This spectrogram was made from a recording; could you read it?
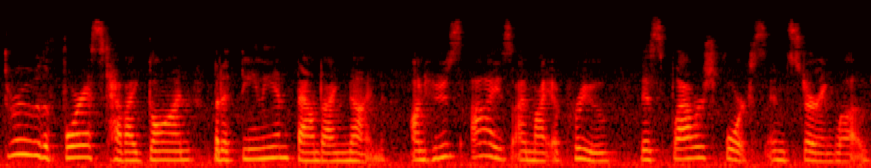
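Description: A woman voicing a mischievous male forest sprite in a slow, rhythmic dramatic verse reading. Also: medium pitch, a little mellow, a little hiss or hum, close to an everyday voice, low-quality recording. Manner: measured, rhythmic verse delivery.

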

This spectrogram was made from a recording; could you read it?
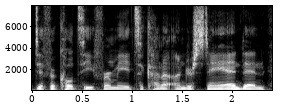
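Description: A man's voice: on the low side, flat delivery, a little fast. A man in his thirties, a doctor hosting a podcast, chatting in an upbeat, rambling way while asking questions. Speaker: podcast host, physician. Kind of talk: casual interview chat.

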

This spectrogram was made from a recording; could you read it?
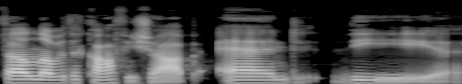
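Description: Stuffy-nosed young woman with a creaky voice. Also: sits low, completely flat delivery, moderate pace, a bit bright, no echo, clean studio sound. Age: 20s. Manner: chatty, lots of "like" and "um". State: stuffy nose from a sinus infection. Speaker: podcast host. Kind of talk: casual personal podcast chat.

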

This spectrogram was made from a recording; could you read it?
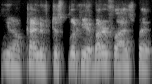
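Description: A man's voice: fairly high pitch, level tone, a little fast, slight background noise. An American man from Pennsylvania asking questions as a co-host in a casual interview chat.

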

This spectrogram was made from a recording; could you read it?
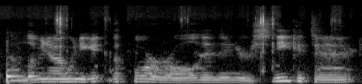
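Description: A man's voice: lowish voice, moderate pace, noisy background. A man acting as game master, casually and patiently explaining tabletop rules and encouraging players.

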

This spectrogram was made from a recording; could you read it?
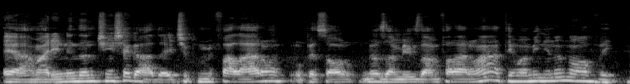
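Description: A young Brazilian man with a Brazilian Portuguese accent, telling his story in a relaxed podcast chat and leaning often on filler words. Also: mid-range voice, fast talker. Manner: relaxed, filler-heavy, often says "tipo". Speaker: podcast guest.

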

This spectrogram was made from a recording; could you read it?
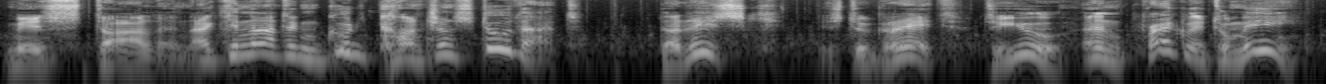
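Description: A man's voice: fairly high pitch, huge pitch swings, a little slow, vocal fry, fairly bright tone, husky, full character voice. An actor playing an eccentric, scheming male scientist with a theatrical manner in a campy audio drama. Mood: reluctant, sly.

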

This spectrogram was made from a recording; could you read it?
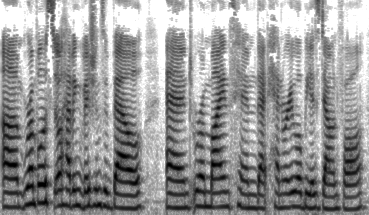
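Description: A young woman hosting a casual TV recap show, walking through the plot with frequent pauses and easy laughter. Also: medium pitch, fairly even intonation. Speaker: host.

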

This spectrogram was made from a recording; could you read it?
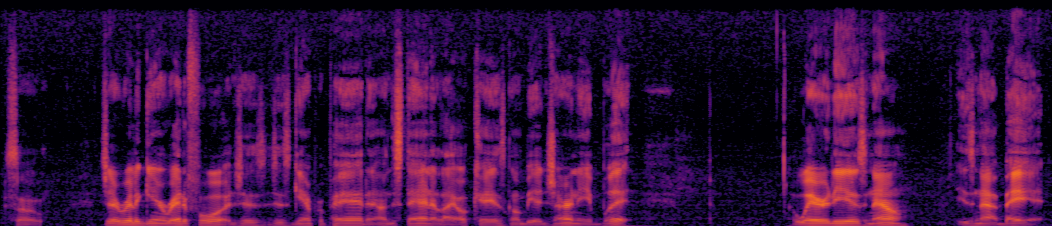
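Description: A man's voice: fairly low pitch, steady tone, moderate pace, slight background noise. A young man talking as a music artist being interviewed, in a loose, slangy, casual way. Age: young adult. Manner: slangy, loose, peppered with check-in phrases.

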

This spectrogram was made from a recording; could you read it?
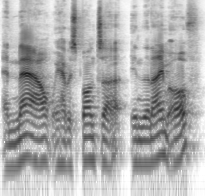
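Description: A man's voice: on the low side, steady tone, normal speed, a bit bright. A middle-aged man co-hosting a casual music podcast, joking and laughing, trailing off with fillers. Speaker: podcast co-host. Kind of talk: casual chat.

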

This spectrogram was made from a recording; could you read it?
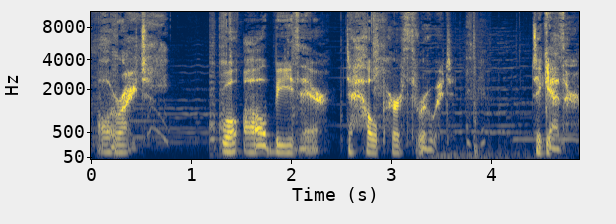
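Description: A man playing a grave, solemn vampire in a radio drama, hushed and halting in delivery. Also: medium pitch, little pitch movement, vocal fry, soft background music.

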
